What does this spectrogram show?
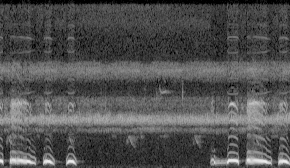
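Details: Repeated coo phrases of a spotted dove, Riau, a lure sound for hunting: a long hoarse coo then two short ones, a pause of nearly three seconds, then a rolling start and more coos, over a thin high tone.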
